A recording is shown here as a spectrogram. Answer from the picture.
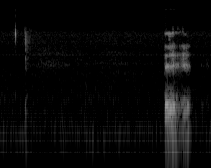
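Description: A pause in a woman's talk: near silence apart from one tiny faint click just after the start. A short bit of her speech comes in near the end.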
